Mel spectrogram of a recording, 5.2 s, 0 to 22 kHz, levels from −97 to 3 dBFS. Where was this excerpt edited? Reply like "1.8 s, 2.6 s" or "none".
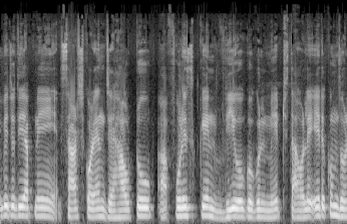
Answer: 0.9 s, 2.4 s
